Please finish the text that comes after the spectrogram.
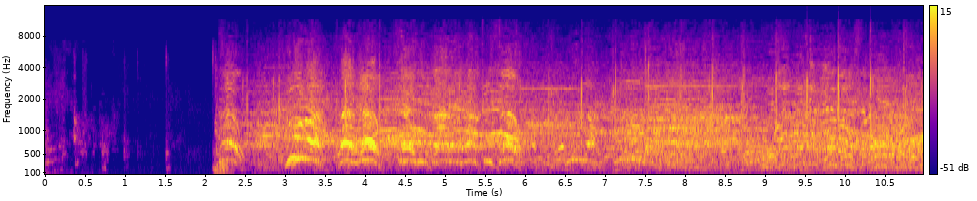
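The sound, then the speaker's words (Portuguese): After a brief quiet start, a loud crowd in Congress, at the ceremony promulgating the pension reform, erupts into commotion between PT and Republicanos members, with many overlapping voices shouting and arguing, sustained and chaotic until the end. “o cerimonial né, que teve ali em relação à promulgação da reforma da Previdência no Congresso ontem, executivo, legislativo, o ministro Barroso também estava lá, mas também tinha confusão né, de, de petistas e republicanos.”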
